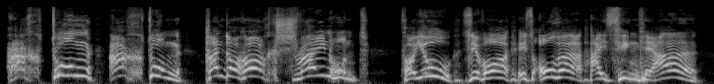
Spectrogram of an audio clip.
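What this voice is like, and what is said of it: Shouted comedy German accent. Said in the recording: “shouting in a comedy German accent”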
